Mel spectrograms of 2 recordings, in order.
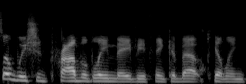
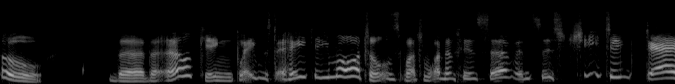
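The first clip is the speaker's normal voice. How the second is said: put-on, very high elderly woman voice; 12 semitones higher than usual. Recounting what someone said, the speaker uses an old lady voice. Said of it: "I just did the old lady voice for".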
